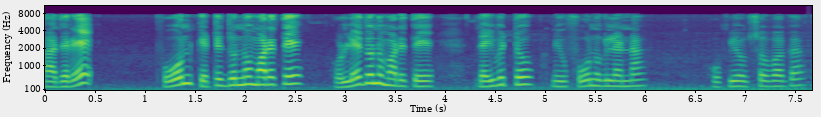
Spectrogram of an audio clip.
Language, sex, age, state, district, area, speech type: Kannada, female, 60+, Karnataka, Bangalore Rural, rural, spontaneous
